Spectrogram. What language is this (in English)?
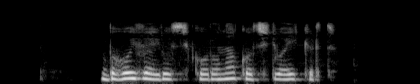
Central Kurdish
